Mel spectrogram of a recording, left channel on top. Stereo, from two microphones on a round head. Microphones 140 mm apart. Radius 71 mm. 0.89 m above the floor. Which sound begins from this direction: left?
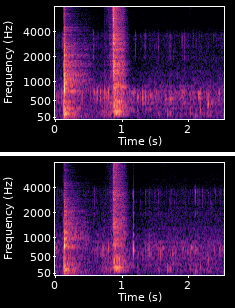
A door slam, at 0.1 s.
